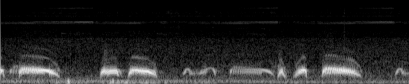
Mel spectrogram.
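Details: Decoy spotted dove used for trapping, cooing: a series of low, rounded hooting coos of varying length, some short paired notes and longer drawn-out ones, clear and close with little background noise.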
